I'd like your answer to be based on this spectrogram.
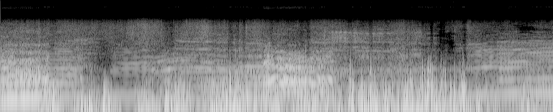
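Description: Cow in heat on a farm lowing repeatedly in long, loud, drawn-out moos close by, with a steady rural background and no talking.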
